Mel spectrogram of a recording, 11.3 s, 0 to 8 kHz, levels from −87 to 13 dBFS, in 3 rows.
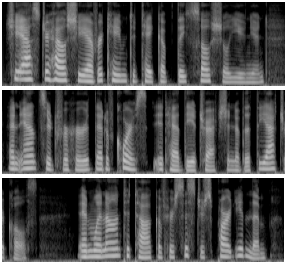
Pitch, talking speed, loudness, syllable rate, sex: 190 Hz, 200 wpm, -19 LUFS, 5.1 syllables/s, female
